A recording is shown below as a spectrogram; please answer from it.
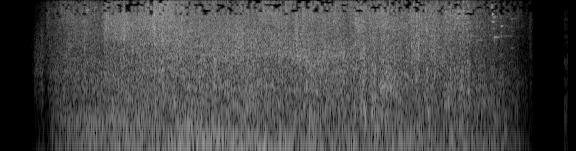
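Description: A large bomb explosion tears through a house: one loud, sustained roaring blast with deep rumble and debris noise, lasting about six seconds before cutting off, with no voices.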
